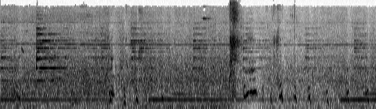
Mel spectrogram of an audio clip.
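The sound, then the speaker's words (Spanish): A train braking on the track: sustained squealing tones ring over a low rolling rumble, with a brief sharp burst partway through and a few scattered knocks afterward. “El tren frena a centímetros de Fontán.”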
